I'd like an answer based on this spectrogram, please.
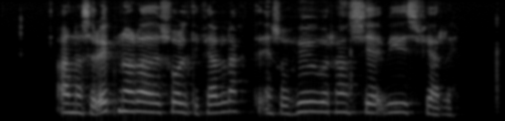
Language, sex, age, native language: Icelandic, female, 50-59, Icelandic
